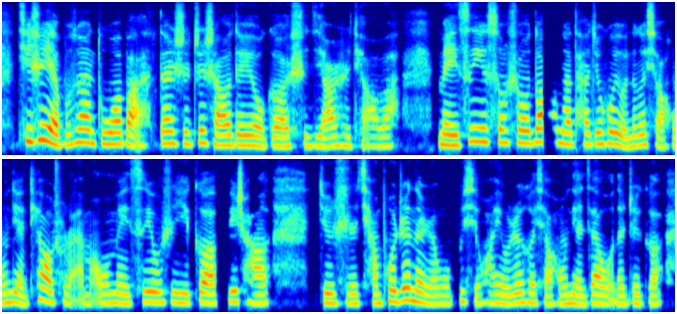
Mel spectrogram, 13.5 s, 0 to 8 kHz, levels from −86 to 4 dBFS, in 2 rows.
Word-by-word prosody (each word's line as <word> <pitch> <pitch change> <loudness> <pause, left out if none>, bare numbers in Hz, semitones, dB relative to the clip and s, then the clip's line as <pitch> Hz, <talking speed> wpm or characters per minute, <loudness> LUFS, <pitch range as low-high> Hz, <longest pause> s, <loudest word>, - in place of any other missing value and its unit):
其 280 - +2
实 305 +3 +4
也 255 -7 +9
不 205 +1 -3
算 255 0 +3
多 225 -1 +3
吧， 205 -4 +2
但 235 0 +2
是 230 -1 -2
至 245 +2 0
少 205 -3 +3
得 200 0 0
有 190 -2 +2
个 180 0 +1
10 190 0 -4
几、 185 -1 -3
20 185 +1 -1
条 180 +1 -7
吧， 185 +1 -5 0.4
每 205 -2 +4
次 275 +7 -1
一 270 0 +3
搜 255 -1 0
收 245 -2 +2
到 265 +2 +5 0.2
呢， 220 -1 +3
它 215 0 -3
就 225 +1 0
会 230 -1 +2
有 180 -5 +1
那 185 +2 -2
个 205 - 0
小 170 -6 -1
红 180 +2 -4
点 180 -5 -2
跳 230 -1 +2
出 200 -2 -8
来 175 - -5
嘛。 170 - -6
我 180 - -2
每 185 -2 -2
次 195 +4 -5
又 200 -1 +2
是 200 0 -5
一 190 -1 -1
个 185 -2 +2
非 210 0 0
常 180 -1 -2 0.5
就 185 -1 -1
是， 180 0 -4
强 180 0 -3
迫 215 +3 0
症 235 +2 +3
的 200 -2 +3
人， 165 -1 -3
我 165 - -6
不 210 - -10
喜 205 - -5
欢 185 0 -6
有 170 -2 -2
任 185 +3 -1
何 190 -2 -1
小 160 -3 -4
红 170 +1 -4
点 165 -3 -1
在 180 +2 +1
我 165 - -3
的 165 - -3
这 175 +1 -4
个， 165 +1 -6
195 Hz, 305 characters per minute, -23 LUFS, 180-225 Hz, 0.5 s, 也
